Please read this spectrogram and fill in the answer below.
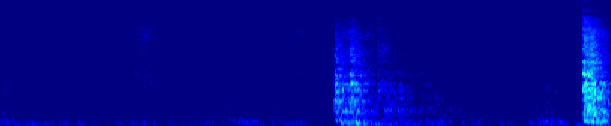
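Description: Faint sounds of beer being drunk from a pint glass, a brief noisy rush about two seconds in, and a sharp knock near the end as the glass is set down on the bar.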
